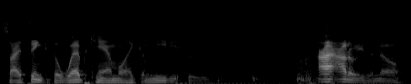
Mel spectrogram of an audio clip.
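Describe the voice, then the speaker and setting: A man's voice: low-pitched, fairly quick, pushed and bright. A man hosting a casual live stream, talking in a rambling way with lots of restarts and fillers. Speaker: livestream host. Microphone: computer mic with webcam.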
